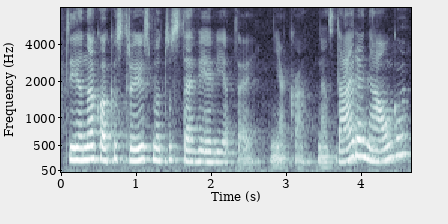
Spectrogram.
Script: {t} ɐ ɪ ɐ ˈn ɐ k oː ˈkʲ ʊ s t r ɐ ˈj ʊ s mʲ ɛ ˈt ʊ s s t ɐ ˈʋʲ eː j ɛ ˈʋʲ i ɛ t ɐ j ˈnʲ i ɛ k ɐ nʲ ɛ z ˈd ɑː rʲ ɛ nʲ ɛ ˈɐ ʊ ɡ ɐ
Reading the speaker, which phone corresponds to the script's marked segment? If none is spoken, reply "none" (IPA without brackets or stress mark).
t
